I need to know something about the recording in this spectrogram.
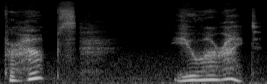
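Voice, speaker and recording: A woman playing a composed, reserved, almighty female ruler in a video game, speaking formally and with measured calm. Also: mid-range voice, background noise. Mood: gently reassuring. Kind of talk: English game dub acting.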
